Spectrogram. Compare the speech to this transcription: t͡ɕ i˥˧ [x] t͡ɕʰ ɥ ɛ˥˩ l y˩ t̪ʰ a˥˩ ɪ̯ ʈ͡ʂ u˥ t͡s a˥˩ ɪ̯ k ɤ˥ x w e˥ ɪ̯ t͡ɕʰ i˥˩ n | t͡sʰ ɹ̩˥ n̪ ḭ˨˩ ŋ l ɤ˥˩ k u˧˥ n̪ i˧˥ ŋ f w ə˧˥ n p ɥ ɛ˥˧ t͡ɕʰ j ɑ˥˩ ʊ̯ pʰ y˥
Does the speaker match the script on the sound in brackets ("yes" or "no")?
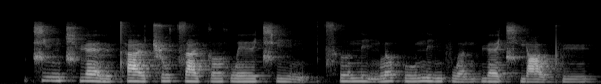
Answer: no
